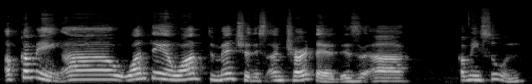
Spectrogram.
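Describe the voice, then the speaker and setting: A man co-hosting a casual podcast chat, feeling out his phrases haltingly with repeated words. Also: high-pitched, fairly bright tone. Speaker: podcast co-host. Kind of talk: casual chat about movies and games.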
